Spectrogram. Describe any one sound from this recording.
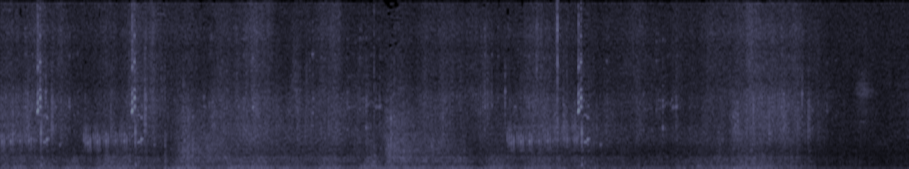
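Wind rushes loudly past during a fast parachute descent.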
